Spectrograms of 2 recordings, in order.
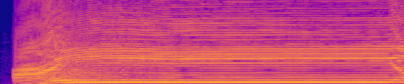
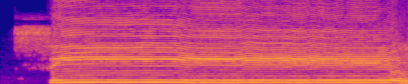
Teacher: ain, dengungnya tipis, sedangkan saat membaca sin, nah itu menjadi tebal karena di depannya huruf qaf adalah huruf isti'ala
